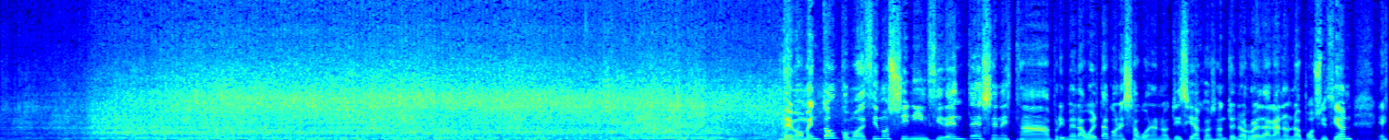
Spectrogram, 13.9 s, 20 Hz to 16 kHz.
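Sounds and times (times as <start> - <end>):
racing motorcycles roaring past on a circuit: 0.0 - 8.5
speech: 7.8 - 13.8.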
